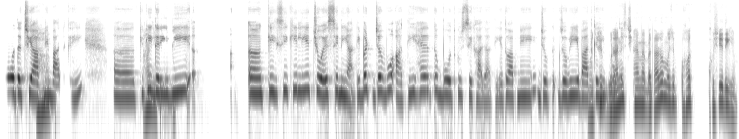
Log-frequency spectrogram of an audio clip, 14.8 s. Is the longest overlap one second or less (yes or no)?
no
